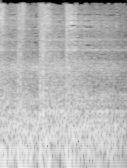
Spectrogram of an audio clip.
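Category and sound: impact, banging on a wall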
